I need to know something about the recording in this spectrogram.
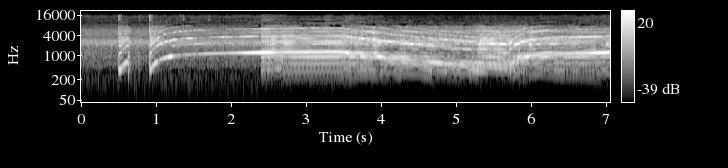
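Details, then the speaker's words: Siren module on 12 V supply into a speaker: wailing up-and-down sweeps come out rough, raspy and shorted-sounding rather than clean on every tone button; distorted siren output from failed amplifier chip. "Nah, ngerosok kayak gitu suaranya. Dan cat juga sama. Ini kita pencet juga sama kayak gitu, kayak suara konslet. Nggak mau jernih suaranya."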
